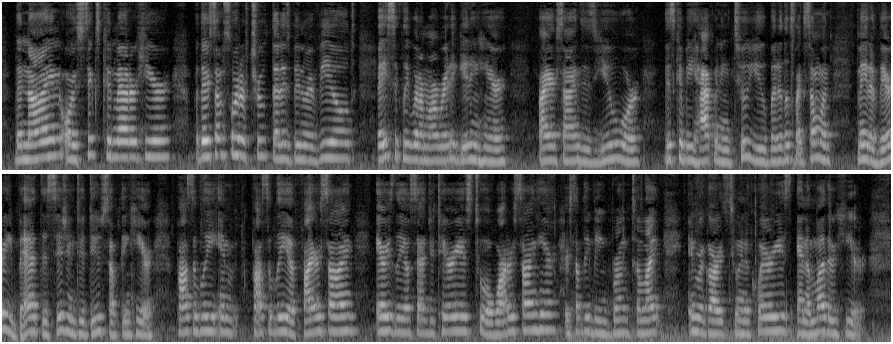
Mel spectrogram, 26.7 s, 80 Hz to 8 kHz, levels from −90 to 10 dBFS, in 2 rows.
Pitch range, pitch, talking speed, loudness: 185-215 Hz, 205 Hz, 175 wpm, -28 LUFS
